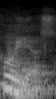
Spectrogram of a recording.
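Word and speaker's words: υἱός: Juyos.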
